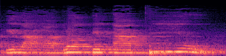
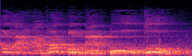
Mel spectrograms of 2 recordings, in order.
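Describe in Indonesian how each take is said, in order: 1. Kata terakhir berakhir dengan vokal 'u'. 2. Kata terakhir berakhir dengan vokal 'i'. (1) "nggak boleh kita baca" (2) "Harus dibaca"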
